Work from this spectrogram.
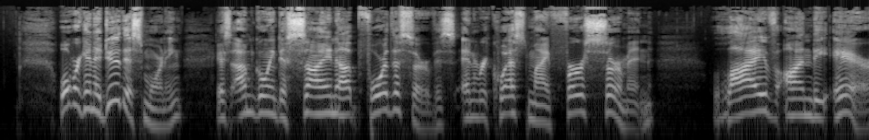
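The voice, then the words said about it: Rough early-morning voice. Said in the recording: “it's early morning for my voice ... my voice is not ready to start talking”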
